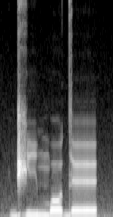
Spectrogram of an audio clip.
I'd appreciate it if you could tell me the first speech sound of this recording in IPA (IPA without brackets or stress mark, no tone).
d͡ʒ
